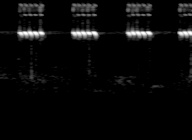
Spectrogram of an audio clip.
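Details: Cricket chirping at night in India: short high-pitched chirps of about five rapid pulses each, repeated roughly twice a second in a regular rhythm, with a faint steady hum between chirps and no other clear sounds.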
